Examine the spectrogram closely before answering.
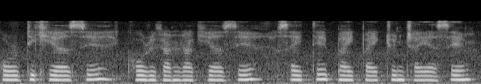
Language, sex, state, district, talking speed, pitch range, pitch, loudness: Nagamese, female, Nagaland, Dimapur, 110 wpm, 200-220 Hz, 210 Hz, -15 LUFS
